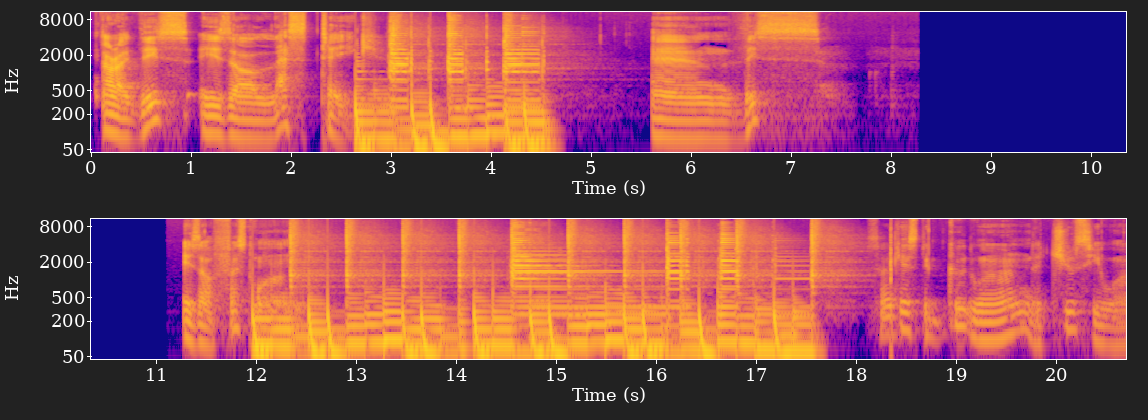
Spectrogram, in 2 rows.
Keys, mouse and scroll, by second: 2.7 space, 4.6 space, 6.4 click, 6.8 click, 7.3 right click, 10.6 click, 12.0 space, 14.0 shift+click, 17.6 space, 18.3 click, 18.8 right click.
